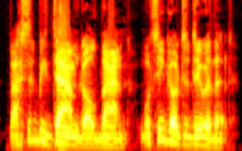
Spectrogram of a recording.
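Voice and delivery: put-on loud, dismissive older-relative voice; blustering uncle. Uncle dismissing the boy's promise, blustering.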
